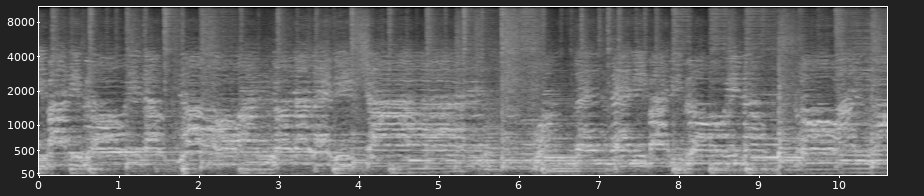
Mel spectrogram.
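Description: Gospel choir of mixed men's and women's voices singing together.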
